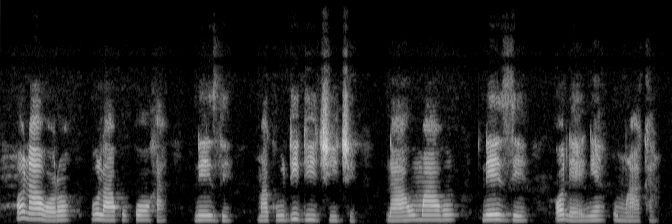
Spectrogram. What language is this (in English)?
Igbo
